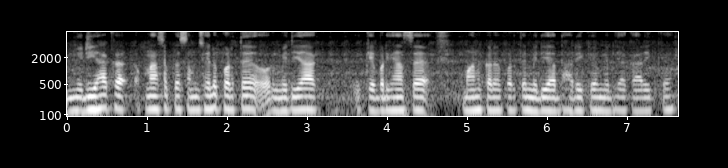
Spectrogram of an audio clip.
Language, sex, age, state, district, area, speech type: Maithili, male, 18-30, Bihar, Araria, urban, spontaneous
